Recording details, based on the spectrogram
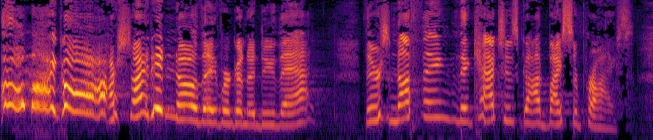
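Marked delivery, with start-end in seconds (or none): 0.0-3.1 high-pitched, loud, startled gasp. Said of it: "that God goes".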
